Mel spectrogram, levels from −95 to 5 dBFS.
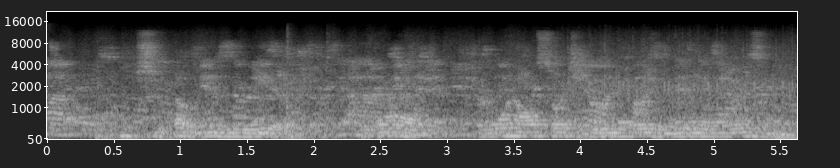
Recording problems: room echo; slight; dies away in 0.4 s
off-mic speech; somewhat distant
chatter from many people; loud; throughout; 4 dB below the speech
crowd noise; noticeable; throughout; 15 dB below the speech
background music; faint; throughout; 25 dB below the speech
clattering dishes; faint; at 2 s; peak 15 dB below the speech

